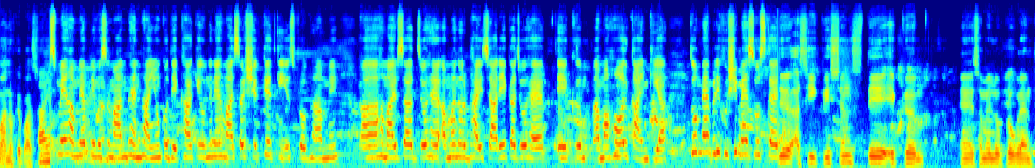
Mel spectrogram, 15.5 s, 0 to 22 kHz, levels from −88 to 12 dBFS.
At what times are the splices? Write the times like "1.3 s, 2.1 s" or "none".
0.8 s, 11.7 s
